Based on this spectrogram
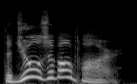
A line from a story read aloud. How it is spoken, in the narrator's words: he cried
